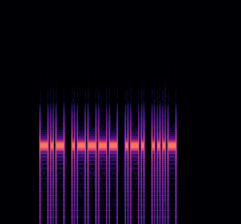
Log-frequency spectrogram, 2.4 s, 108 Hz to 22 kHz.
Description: Morse code, heard as a keyed tone, about 44 wpm, 700 Hz. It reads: K1RV
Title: Call Signs Repeated 3x - 45wpm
